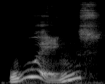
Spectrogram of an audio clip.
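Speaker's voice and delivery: high rising question; baffled echo; flabbergasted. A narrator's reading. Ned amazed at Slime's offer, high question. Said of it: "the boy was flabbergasted".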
